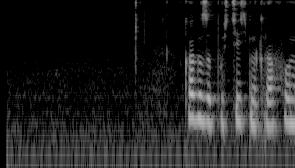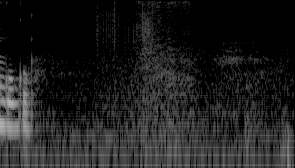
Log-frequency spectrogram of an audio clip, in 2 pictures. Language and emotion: Russian, neutral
